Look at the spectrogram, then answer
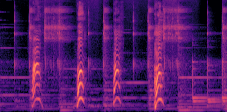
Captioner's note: barking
